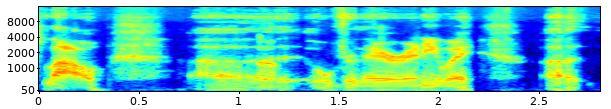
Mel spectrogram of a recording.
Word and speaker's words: Lao: uh whiskey and and and in in in Lao there is an s on it uh so a lot of people pronounce it LA but it they it is pronounced Lao uh over there anyway uh said that too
